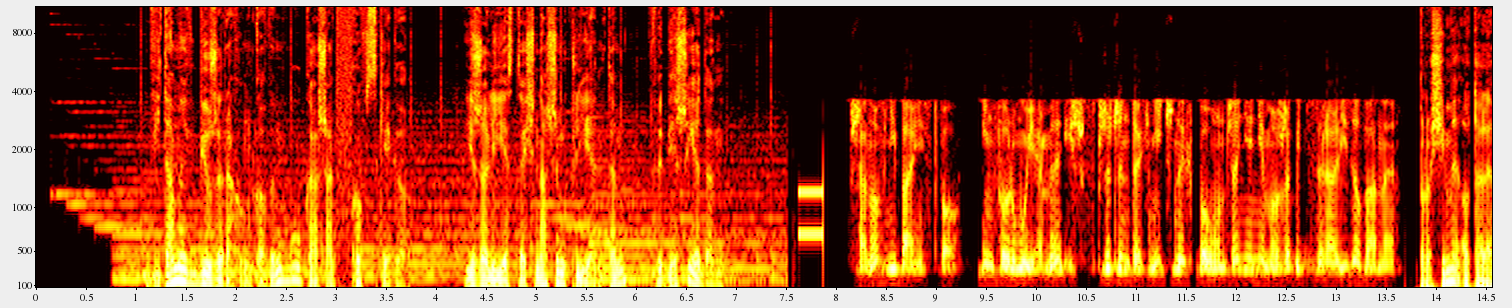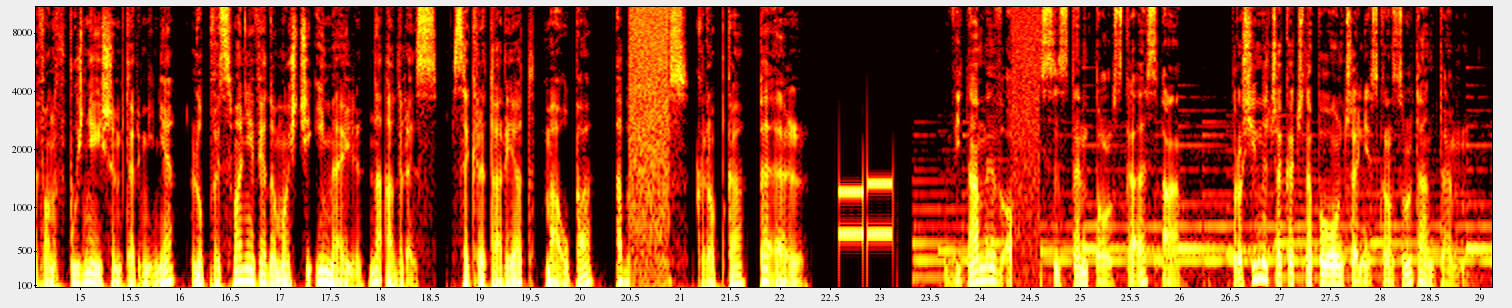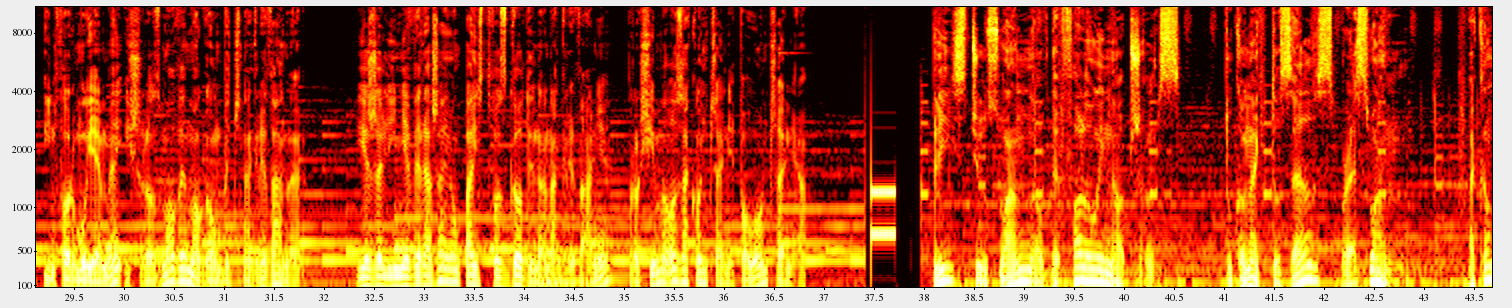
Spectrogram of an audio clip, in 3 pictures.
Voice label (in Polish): nagrania zapowiedzi telefonicznych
